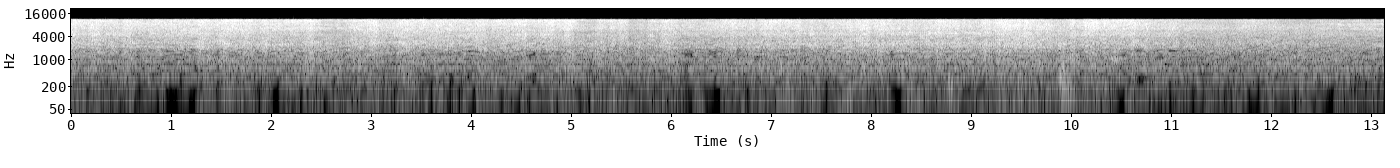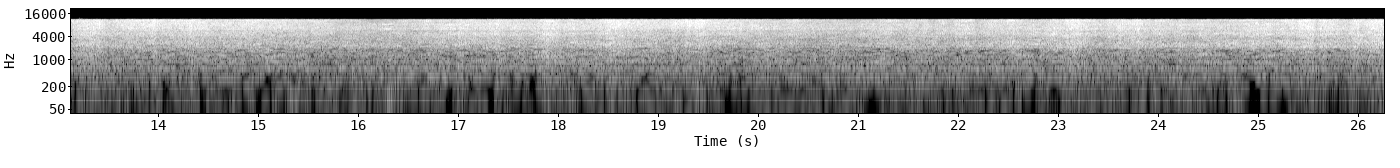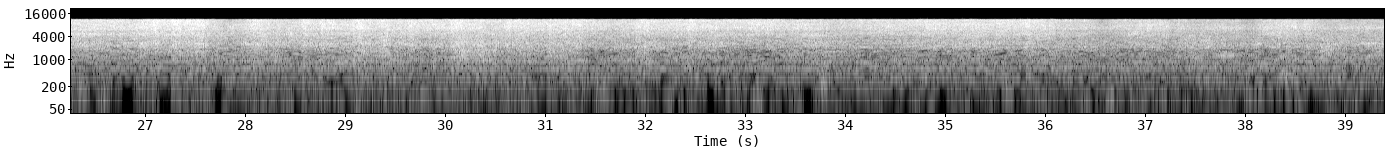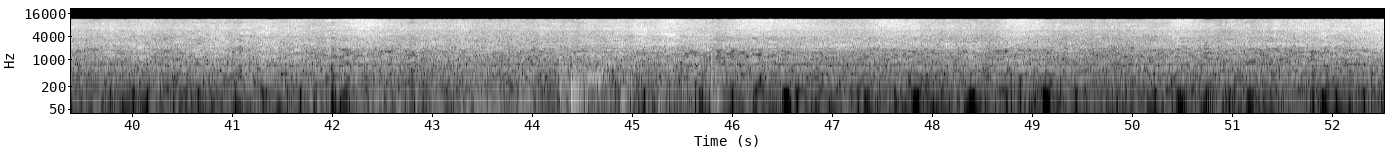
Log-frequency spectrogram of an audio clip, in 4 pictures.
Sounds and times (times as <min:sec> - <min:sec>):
Electric shaver, electric razor: 0:00.0 - 0:52.5.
